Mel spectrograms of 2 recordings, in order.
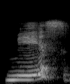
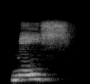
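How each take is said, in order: First: It has a plain vowel and a clear final s. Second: It has a diphthong and a hushing final s. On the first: "Mineiro fala paz, mês" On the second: "que é esse paz, mês"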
